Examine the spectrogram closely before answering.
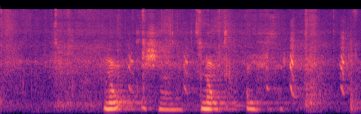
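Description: A young lamb bleats close by.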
